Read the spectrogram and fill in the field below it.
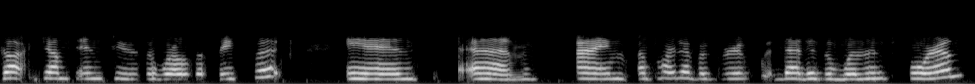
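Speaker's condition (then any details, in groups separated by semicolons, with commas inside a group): ALS; first symptoms noticed in hand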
